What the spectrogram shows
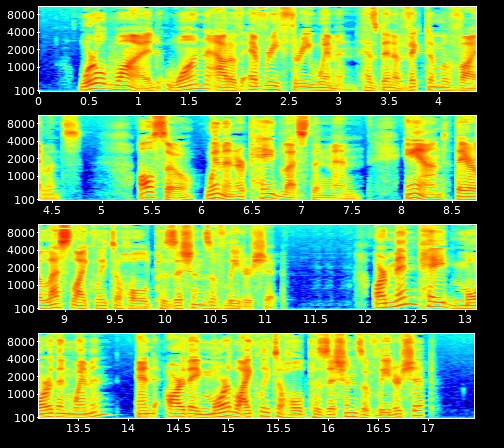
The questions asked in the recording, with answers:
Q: Are men paid more than women, and are they more likely to hold positions of leadership?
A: Yes, men are paid more than women, and they are more likely to hold positions of leadership.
